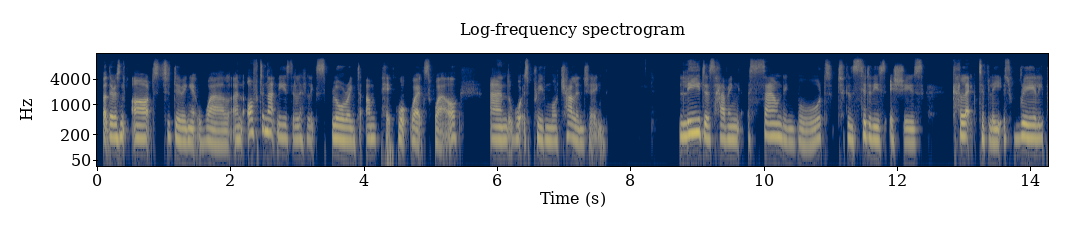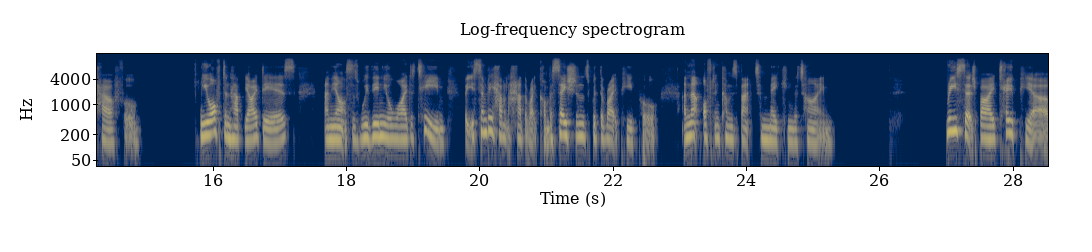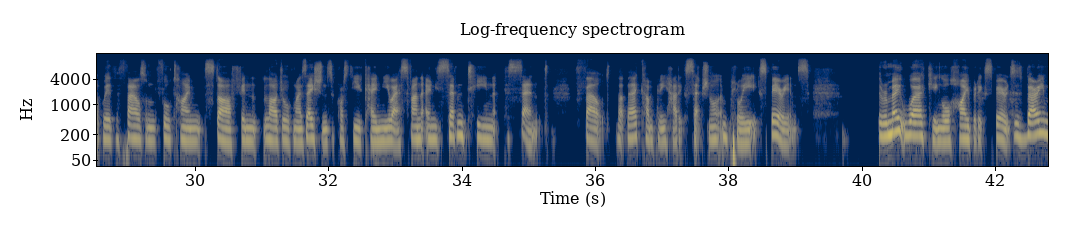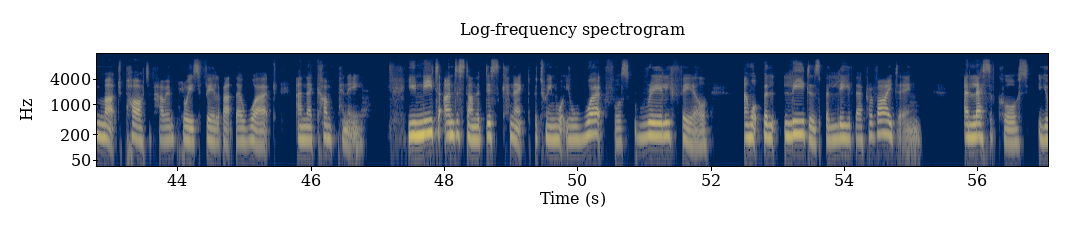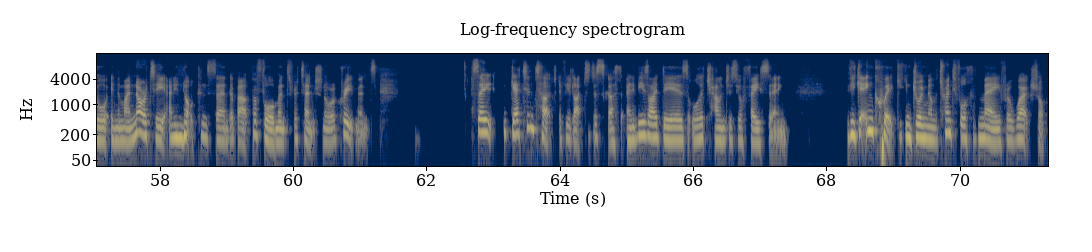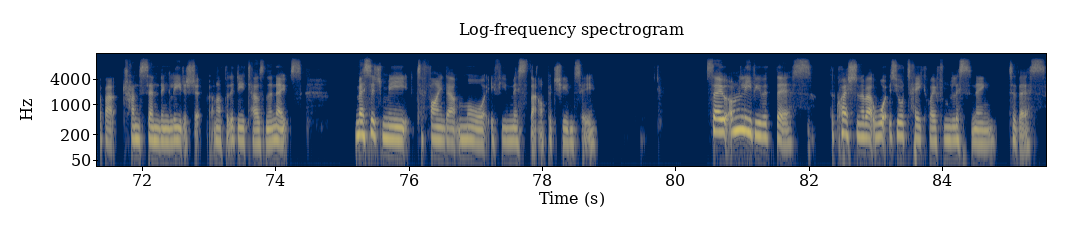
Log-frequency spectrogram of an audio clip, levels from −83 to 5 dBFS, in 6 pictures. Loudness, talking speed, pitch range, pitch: -26 LUFS, 165 wpm, 140-180 Hz, 155 Hz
